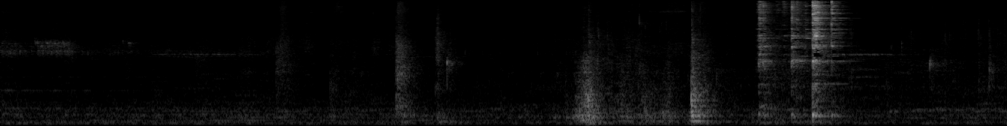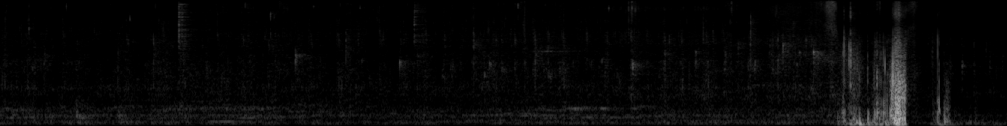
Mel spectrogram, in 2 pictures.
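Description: Batter sizzles softly in hot oil in a pan.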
